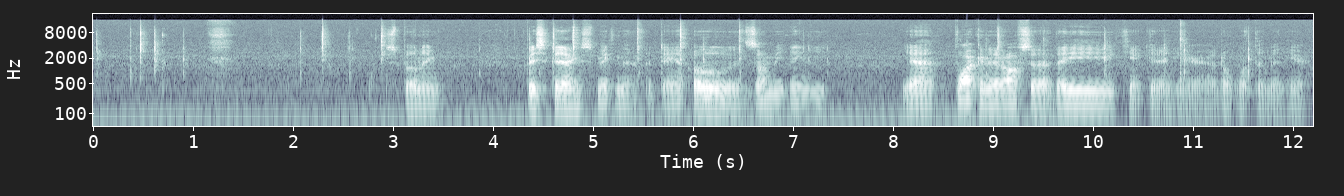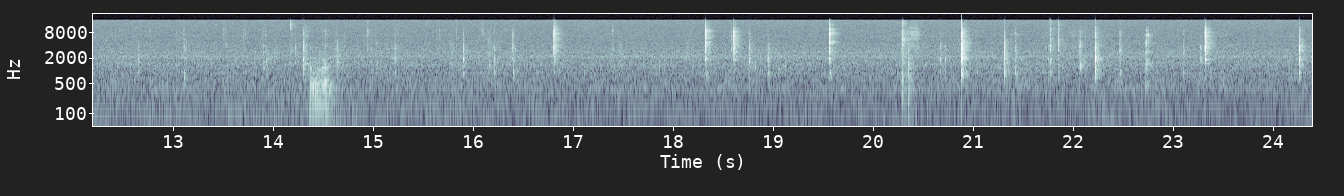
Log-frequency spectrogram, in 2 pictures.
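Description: Game blocks click and thud as they are placed and dug.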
